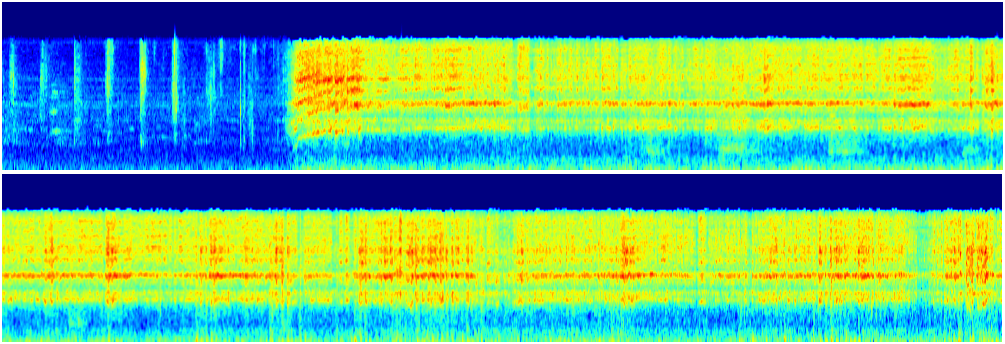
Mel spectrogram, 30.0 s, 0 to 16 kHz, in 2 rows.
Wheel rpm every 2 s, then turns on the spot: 0, 0, 120, 220, 230, 230, 230, 230, 240, 230, 220, 230, 230, 230, 230.
none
